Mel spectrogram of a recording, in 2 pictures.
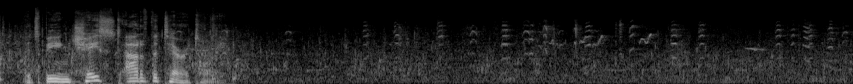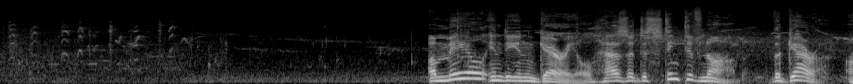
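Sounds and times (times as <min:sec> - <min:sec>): small birds chirping: 0:03.6 - 0:17.0.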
